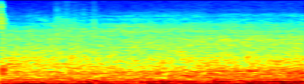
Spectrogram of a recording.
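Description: Steady low outdoor background rumble, the ambient bed of a harbourside.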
